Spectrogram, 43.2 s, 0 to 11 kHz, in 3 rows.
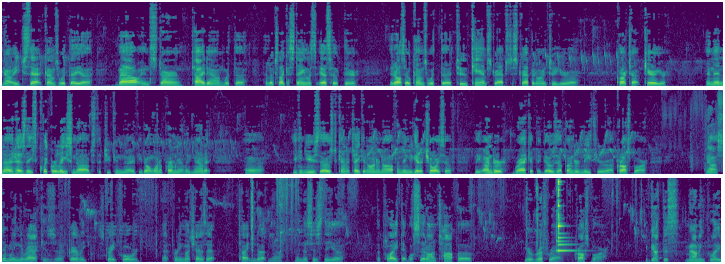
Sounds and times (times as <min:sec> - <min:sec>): Speech: 0:00.0 - 0:07.1, 0:07.8 - 0:11.6, 0:12.3 - 0:13.3, 0:14.1 - 0:18.6, 0:19.3 - 0:27.3, 0:28.5 - 0:35.7, 0:36.4 - 0:38.3, 0:39.3 - 0:41.0, 0:41.7 - 0:43.2.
